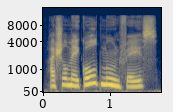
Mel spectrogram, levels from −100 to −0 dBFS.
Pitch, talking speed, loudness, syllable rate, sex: 240 Hz, 170 wpm, -14 LUFS, 4.5 syllables/s, female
